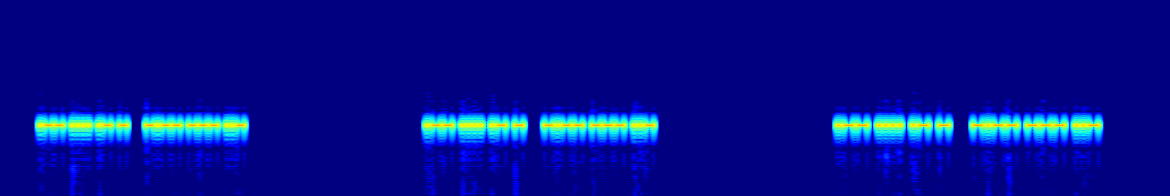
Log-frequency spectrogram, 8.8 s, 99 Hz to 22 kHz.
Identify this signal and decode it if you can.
Morse code, heard as a keyed tone, about 50 wpm, 700 Hz. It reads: WHAT YOU WHAT YOU WHAT YOU
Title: Speed-Racing - Sets of 2 Words 40wpm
